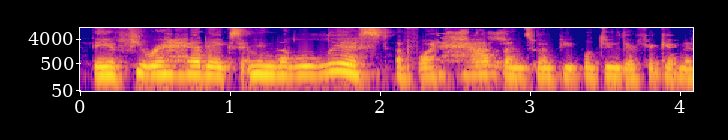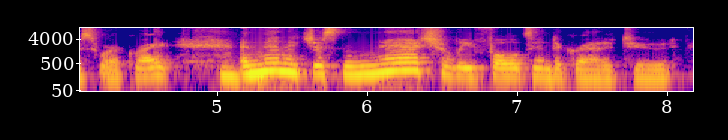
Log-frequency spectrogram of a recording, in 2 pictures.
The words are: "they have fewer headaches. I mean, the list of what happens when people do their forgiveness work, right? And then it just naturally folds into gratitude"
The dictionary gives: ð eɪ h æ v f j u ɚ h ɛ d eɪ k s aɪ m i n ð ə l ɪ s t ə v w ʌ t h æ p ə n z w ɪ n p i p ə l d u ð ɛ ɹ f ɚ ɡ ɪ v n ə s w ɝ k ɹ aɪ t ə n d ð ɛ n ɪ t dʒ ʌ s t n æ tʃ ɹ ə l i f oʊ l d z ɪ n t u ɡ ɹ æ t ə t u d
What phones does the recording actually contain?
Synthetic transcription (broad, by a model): ð eɪ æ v f j u ɚ h ɛ d eɪ k s aɪ m i n ð ə l ɪ s t ə v w ʌ t h æ p ə n z w ɪ n p i p l d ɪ ð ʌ ɹ f ɚ ɡ ɪ v n ə s w ɝ k ɹ aɪ t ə n ð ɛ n ɪ t dʒ ʌ s t n æ tʃ ɹ l i f oʊ l d z ɪ n t u ɡ ɹ æ t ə t u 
